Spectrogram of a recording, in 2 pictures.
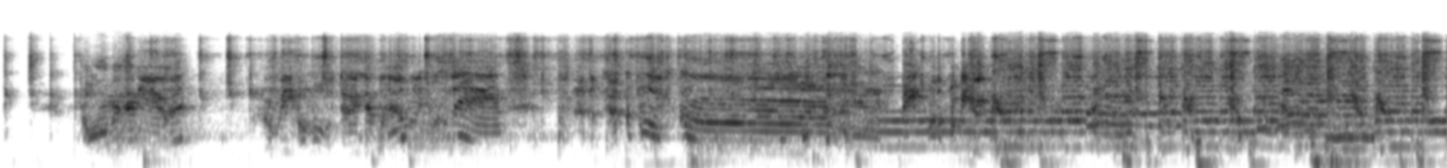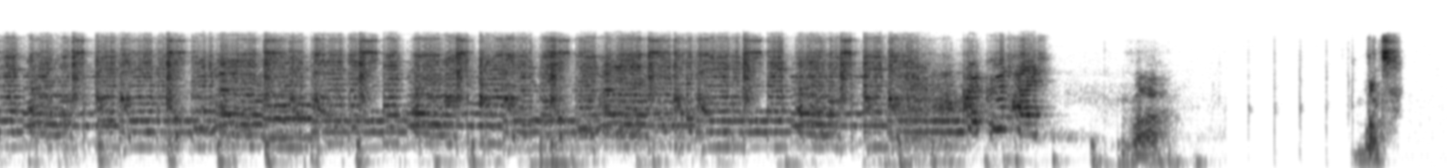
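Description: A short electronic jingle of about twenty-five seconds with a busy, clicky rhythmic beat and layered tones, played loud and up front before it cuts off abruptly.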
